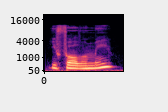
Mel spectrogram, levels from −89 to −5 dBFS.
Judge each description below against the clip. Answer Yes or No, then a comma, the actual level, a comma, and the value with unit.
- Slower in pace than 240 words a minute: Yes, fast, 225 wpm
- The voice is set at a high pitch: No, medium, 180 Hz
